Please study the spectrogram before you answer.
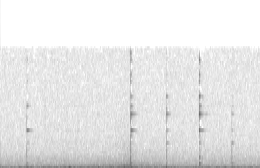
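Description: A small white glazed ceramic sitting deer figurine with gold antlers is held up and tapped with the fingernails. Sharp, bright clinks ring high and die away almost at once, spaced out over a steady low background hum.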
